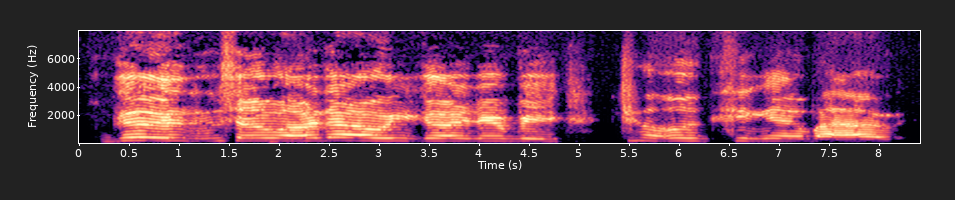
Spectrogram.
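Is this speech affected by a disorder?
Yes: cerebral palsy.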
